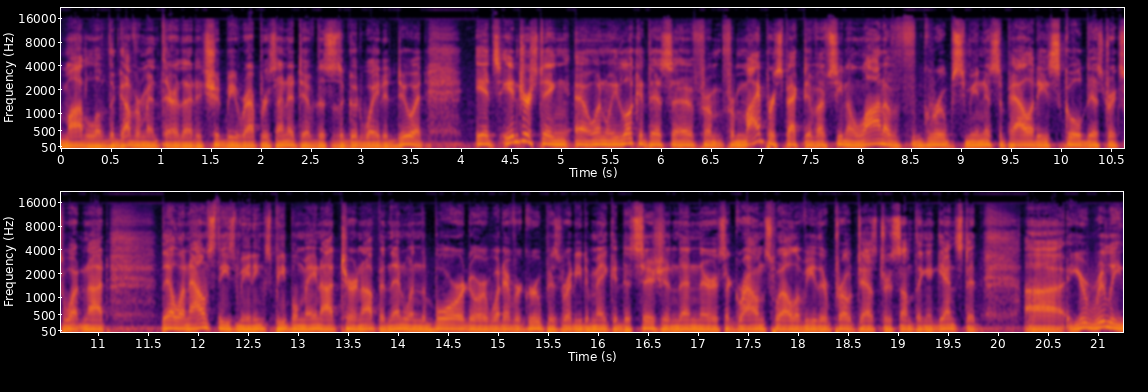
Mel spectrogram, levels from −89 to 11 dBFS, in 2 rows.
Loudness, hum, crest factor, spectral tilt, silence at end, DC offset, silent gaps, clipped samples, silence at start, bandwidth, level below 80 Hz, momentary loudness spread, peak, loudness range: -18 LUFS; none; 16 dB; -4 dB/octave; 0 s; under 0.1%; none; under 0.1%; 0 s; 17 kHz; -26 dBFS; 5 LU; -2 dBFS; 2 LU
